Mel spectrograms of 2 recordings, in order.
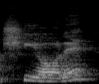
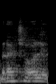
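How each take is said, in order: First: The middle consonant is an sh sound. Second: The middle consonant is a ch sound. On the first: "ma sciole, come le faccio io" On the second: "non braciole con la C"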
